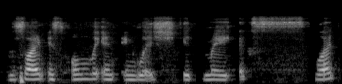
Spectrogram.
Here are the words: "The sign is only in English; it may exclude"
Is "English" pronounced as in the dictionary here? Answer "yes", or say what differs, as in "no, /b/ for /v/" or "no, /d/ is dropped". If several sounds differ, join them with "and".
yes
